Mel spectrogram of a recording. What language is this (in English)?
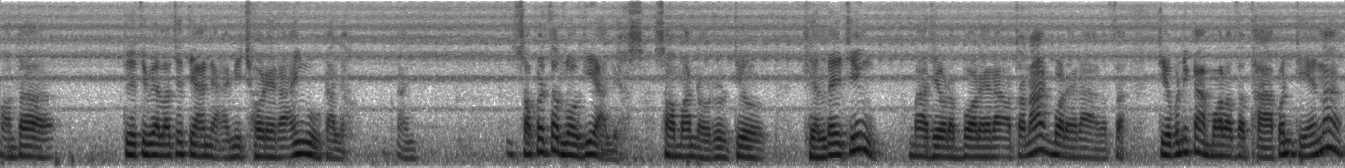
Nepali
